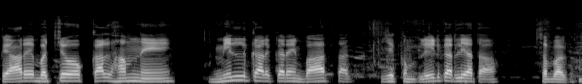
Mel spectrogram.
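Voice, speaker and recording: A man's voice: on the high side, fairly even intonation, unhurried, dull audio. A man teaching a recorded lesson to young children, patient, repeating key words and asking quiz questions.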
